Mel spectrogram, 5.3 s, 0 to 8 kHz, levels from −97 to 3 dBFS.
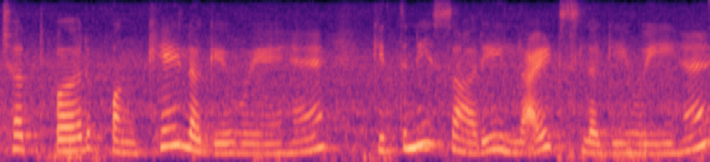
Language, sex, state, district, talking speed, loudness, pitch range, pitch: Hindi, female, Punjab, Pathankot, 135 wpm, -21 LUFS, 185-270 Hz, 220 Hz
